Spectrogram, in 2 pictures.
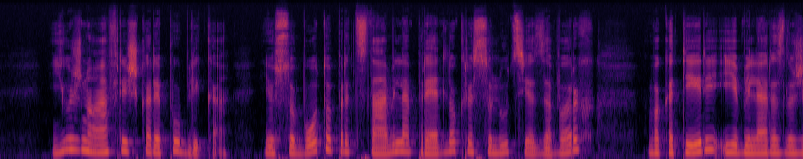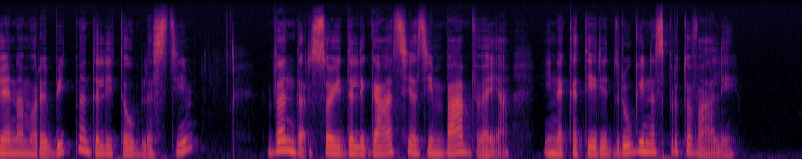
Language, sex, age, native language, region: Slovenian, female, 30-49, Slovenian, Central Slovenia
